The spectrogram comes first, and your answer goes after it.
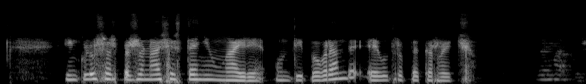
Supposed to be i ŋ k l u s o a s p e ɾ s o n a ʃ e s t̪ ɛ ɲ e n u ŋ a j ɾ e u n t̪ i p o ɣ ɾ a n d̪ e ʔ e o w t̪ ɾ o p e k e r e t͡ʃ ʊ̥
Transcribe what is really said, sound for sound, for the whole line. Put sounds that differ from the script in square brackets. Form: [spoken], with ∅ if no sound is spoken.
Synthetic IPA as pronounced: i ŋ k l u s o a s p e ɾ s o n a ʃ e s t̪ ɛ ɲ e [ŋ] u ŋ a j ɾ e u n t̪ i p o ɣ ɾ a n d̪ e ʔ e o w t̪ ɾ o p e k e r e t͡ʃ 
